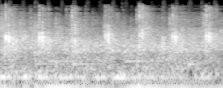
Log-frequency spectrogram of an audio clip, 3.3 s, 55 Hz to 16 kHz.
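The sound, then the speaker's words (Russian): In Frankfurt, Germany, many residents clap from their balconies at 9 pm for doctors fighting the coronavirus, a steady scattered applause with louder bursts of claps pulsing roughly twice a second, plus a faint ringing tone; no one talks. “Теперь каждый вечер в 9 часов жители выходят на балконы и аплодируют врачам, которые борются с коронавирусом.”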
